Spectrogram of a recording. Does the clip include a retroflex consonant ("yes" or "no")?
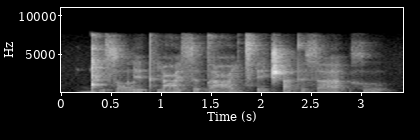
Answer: no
